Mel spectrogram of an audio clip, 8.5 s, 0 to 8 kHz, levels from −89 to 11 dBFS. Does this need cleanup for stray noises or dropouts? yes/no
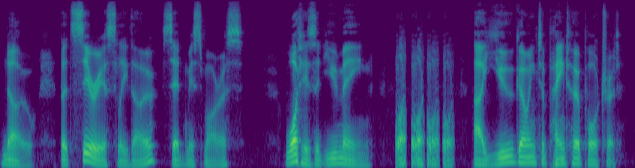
yes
